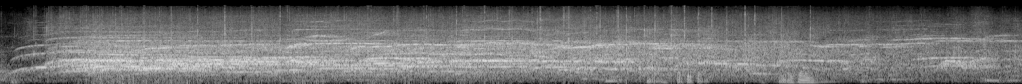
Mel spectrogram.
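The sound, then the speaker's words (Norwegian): A crowd bursts into loud, sustained applause mixed with cheering and high-pitched whoops and shouts, welcoming a guest who is a KrFU county leader, staying steady and dense for about ten seconds with no speech over it. “Kanskje dere tar godt imot Rakel Oline Moi?”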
